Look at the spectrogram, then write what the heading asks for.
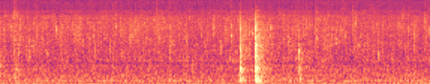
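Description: Thick aubergine slices shallow-frying in oil in a frying pan, a steady sizzle. About three seconds in, a few sharp knocks, the loudest in the middle, as a stainless steel pan is set down on the hob.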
